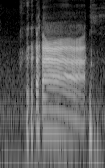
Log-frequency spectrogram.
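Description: A goat bleats: a few short, stuttering bleats lead into one long, loud, wavering cry that holds for about a second before breaking off, followed by a brief final grunt.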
